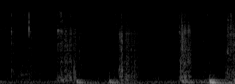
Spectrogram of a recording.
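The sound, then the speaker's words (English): Someone eats a crunchy chip: a few faint, crisp crunches and chewing bursts come at uneven intervals, with no talk. “I'm gonna take this chance to eat a chip here.”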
